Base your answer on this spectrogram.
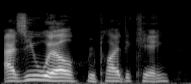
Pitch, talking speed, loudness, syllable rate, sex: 160 Hz, 190 wpm, -16 LUFS, 4.4 syllables/s, female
